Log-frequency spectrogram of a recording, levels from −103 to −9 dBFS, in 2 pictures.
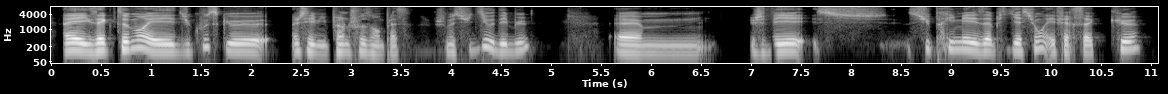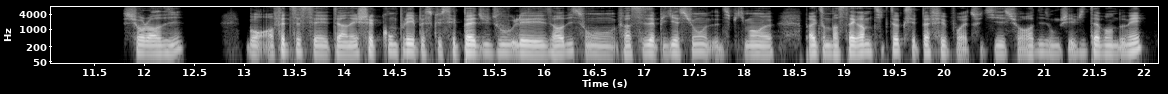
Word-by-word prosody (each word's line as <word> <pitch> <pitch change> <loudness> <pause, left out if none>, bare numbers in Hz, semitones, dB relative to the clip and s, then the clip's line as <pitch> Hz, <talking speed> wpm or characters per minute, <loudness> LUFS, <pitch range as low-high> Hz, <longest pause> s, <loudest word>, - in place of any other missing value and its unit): Ouais, 145 0 +11
exactement 145 +7 +6
et 130 -3 +6
du 125 +1 -6
coup 205 - -8
ce 205 - +1
que 130 -2 +2 0.3
j'ai 135 -2 +1
mis 110 - -7
plein 130 +3 -1
de 130 - -7
choses 130 -4 -4
en 110 - -4
place. 110 0 -8 0.2
Je - - -12
me 125 - -3
suis 140 - -3
dit 180 +7 -3
au 170 - 0
début, 135 +3 -2 0.9
hem: 115 -2 0 0.5
«Je 125 - -1
vais 135 +2 +3
su - - -1 0.2
supprimer 160 -1 -1
les 135 -2 +4
applications 140 +5 0
et 125 - -2
faire 125 -1 -1
ça 120 -1 +1 0.2
que 165 +1 +1 0.9
sur 120 - -1
l'ordi». 115 +6 0 0.6
Bon, - - -2
en - - -4
fait, - - 0
ça - - -3
ça 125 -3 -3
a - - -1
été 110 +1 -2
un 105 -1 +1
échec 110 +1 +1
complet 130 0 +1
parce 120 -1 -5
que 120 - -9
c'est - - -4
pas 125 +4 +7
du 125 +1 -9
tout 125 0 -6
les 115 -1 0
ordis 115 +4 0
sont 110 -6 -7
enfin, 115 - -3
ces 120 +2 -3
applications 120 +2 -2
typiquement, 110 0 -4
heu, 105 - -5 0.3
par - - +4
exemple, 115 0 -3
Instagram, 120 +3 +4
TikTok, 135 -1 -3
c'est - - -5
pas - - +1
fait - - -4
pour - - -7
être - - -8
utilisé 115 0 -8
sur - - -6
ordi 115 +3 -6
donc 115 -2 -11
j'ai - - -5
vite 125 +1 -12
abandonné. 120 +6 0
125 Hz, 200 wpm, -26 LUFS, 115-135 Hz, 0.9 s, Ouais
